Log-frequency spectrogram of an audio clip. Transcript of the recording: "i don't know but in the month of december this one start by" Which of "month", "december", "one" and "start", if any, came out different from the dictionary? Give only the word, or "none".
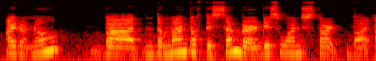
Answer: month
